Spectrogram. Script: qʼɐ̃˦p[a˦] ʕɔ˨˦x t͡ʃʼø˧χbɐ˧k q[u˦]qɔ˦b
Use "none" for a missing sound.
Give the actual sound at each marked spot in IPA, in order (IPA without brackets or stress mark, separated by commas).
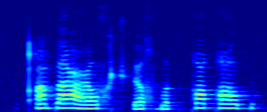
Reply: a˦, u˦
